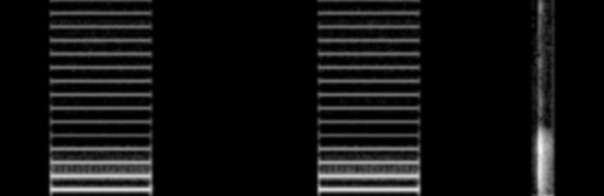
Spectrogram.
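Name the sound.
telephone line tone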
